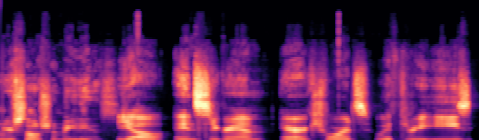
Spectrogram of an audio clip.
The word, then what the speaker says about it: Eric Schwartz: TZ tell them your social medias yo Instagram Eric Schwarz with three e e e e r i c s c h w a r TZ is pronounced Eric Schwarz nice yeah you're seriously one of my favorite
